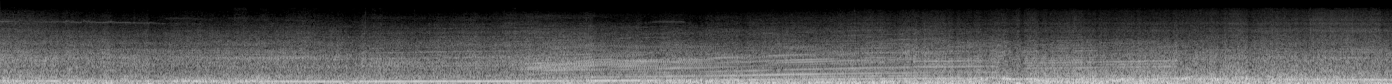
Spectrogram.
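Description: A 2017 Honda CBR1000RR Fireblade SP1 sportbike engine heard while riding, a loud, continuous drone that rises steadily in pitch through the gears over strong wind rush, with no talking.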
